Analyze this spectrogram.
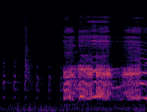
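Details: Hint rooster (Indian game fowl) crowing: after a second of faint clucking, one loud, harsh, drawn-out crow holds steady for nearly two seconds before easing off at the end.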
